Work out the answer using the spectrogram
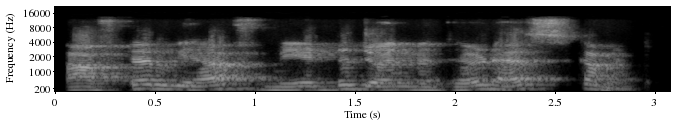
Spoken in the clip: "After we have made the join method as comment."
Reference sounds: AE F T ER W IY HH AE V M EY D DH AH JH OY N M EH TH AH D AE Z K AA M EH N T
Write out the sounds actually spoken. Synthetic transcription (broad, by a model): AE F T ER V IY HH AE V M EY D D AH JH OY N M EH T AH D AE Z K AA M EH N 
